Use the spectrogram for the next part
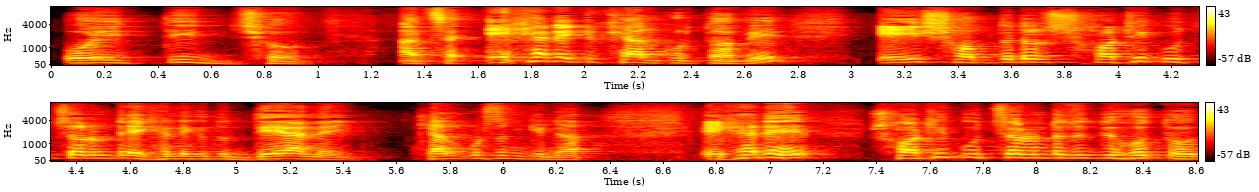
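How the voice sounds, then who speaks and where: A young man teaching a live online class, quizzing viewers and praising them again and again. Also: a little high. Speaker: online tutor.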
